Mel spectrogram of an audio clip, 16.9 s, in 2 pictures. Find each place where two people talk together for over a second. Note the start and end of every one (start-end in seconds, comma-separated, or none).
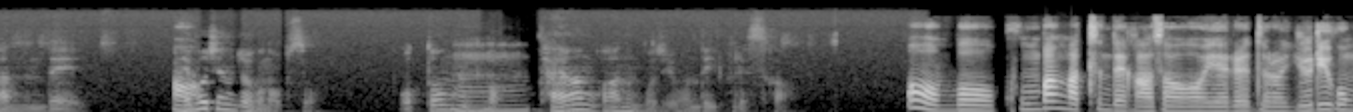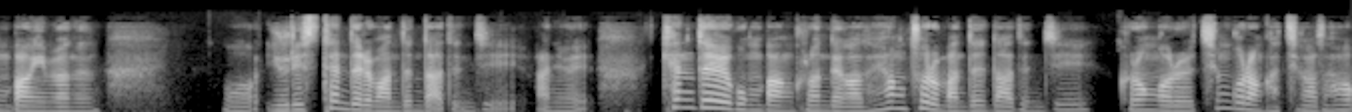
none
